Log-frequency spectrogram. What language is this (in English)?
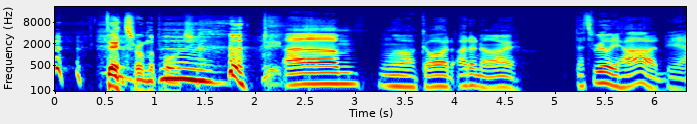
English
